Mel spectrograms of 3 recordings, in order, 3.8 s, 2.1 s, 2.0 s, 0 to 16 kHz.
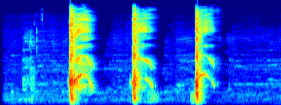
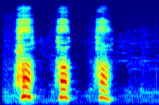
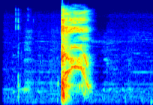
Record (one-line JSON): {"three_cough_length": "3.8 s", "three_cough_amplitude": 31570, "three_cough_signal_mean_std_ratio": 0.27, "exhalation_length": "2.1 s", "exhalation_amplitude": 22477, "exhalation_signal_mean_std_ratio": 0.33, "cough_length": "2.0 s", "cough_amplitude": 29793, "cough_signal_mean_std_ratio": 0.28, "survey_phase": "beta (2021-08-13 to 2022-03-07)", "age": "45-64", "gender": "Female", "wearing_mask": "No", "symptom_runny_or_blocked_nose": true, "smoker_status": "Never smoked", "respiratory_condition_asthma": false, "respiratory_condition_other": false, "recruitment_source": "Test and Trace", "submission_delay": "1 day", "covid_test_result": "Positive", "covid_test_method": "RT-qPCR", "covid_ct_value": 21.0, "covid_ct_gene": "ORF1ab gene", "covid_ct_mean": 21.1, "covid_viral_load": "120000 copies/ml", "covid_viral_load_category": "Low viral load (10K-1M copies/ml)"}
